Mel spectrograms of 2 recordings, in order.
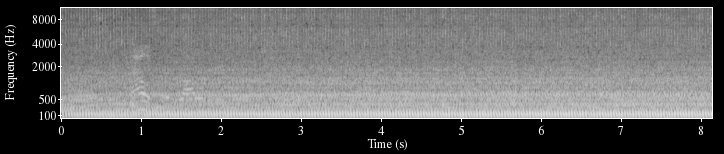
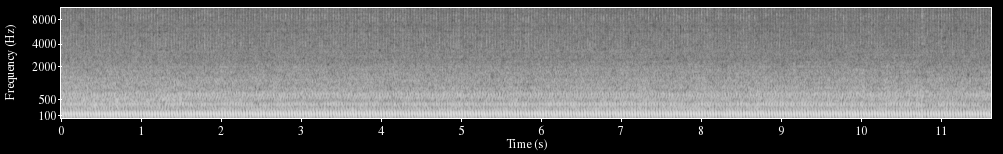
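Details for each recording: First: Curb-find Yard Machines 21-inch snowblower with 179cc OHV single-cylinder engine, choke off, full throttle; fast steady chug that runs a bit unevenly, owner suspects old fuel, not confirmed; rough running. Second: Curb-found Yard Machines 21-inch 179cc OHV snowblower, possibly old fuel, running after full throttle and still holding idle a hair above the stop: smooth, even low drone, no misses, surges or knocks; normal steady running.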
